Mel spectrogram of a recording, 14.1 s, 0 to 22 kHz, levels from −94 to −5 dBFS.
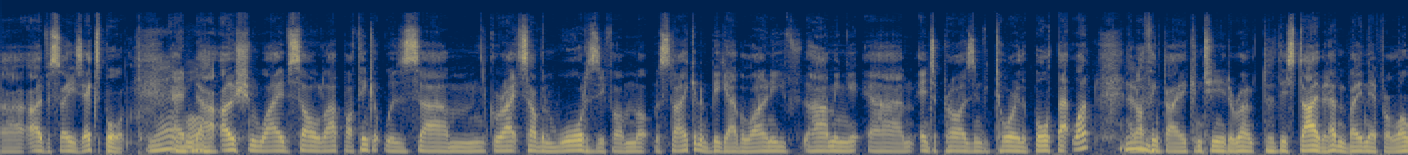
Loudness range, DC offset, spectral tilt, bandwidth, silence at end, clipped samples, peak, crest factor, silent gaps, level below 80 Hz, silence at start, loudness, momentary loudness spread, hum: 4 LU; under 0.1%; -4 dB/octave; 16 kHz; 0 s; under 0.1%; -10 dBFS; 20 dB; none; -62 dBFS; 0 s; -29 LUFS; 9 LU; none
